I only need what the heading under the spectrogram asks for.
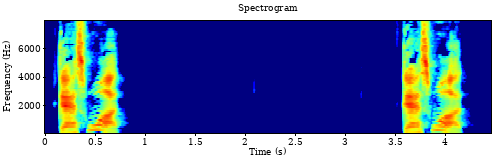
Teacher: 注意那个最后是降调啊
